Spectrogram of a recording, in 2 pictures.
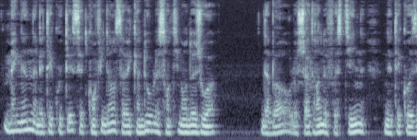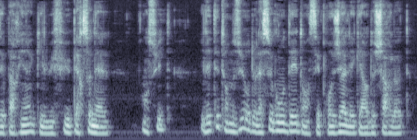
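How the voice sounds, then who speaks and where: A man narrating a nineteenth-century novel as an audiobook, measured and expressive. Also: fairly low pitch, breathy edge. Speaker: audiobook reader.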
